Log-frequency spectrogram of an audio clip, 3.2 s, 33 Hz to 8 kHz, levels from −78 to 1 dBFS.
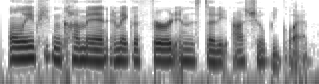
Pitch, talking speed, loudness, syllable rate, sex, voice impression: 160 Hz, 320 wpm, -18 LUFS, 6.5 syllables/s, female, feminine, middle-aged, tensed, clear, fluent, calm, reassuring, slightly elegant, slightly strict, sharp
